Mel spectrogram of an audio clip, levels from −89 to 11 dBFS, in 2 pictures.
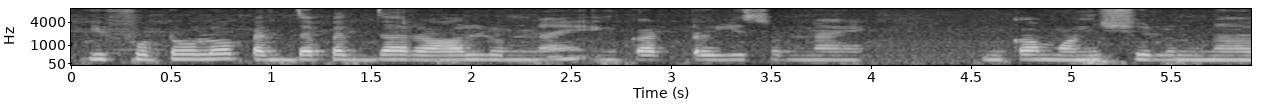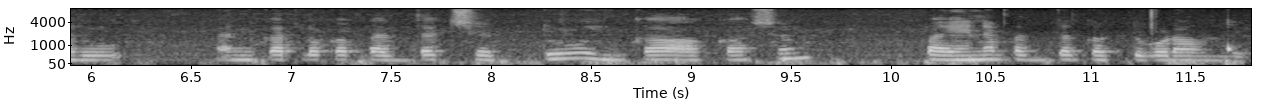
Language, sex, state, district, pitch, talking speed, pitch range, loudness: Telugu, female, Andhra Pradesh, Visakhapatnam, 205 Hz, 110 wpm, 195-210 Hz, -16 LUFS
